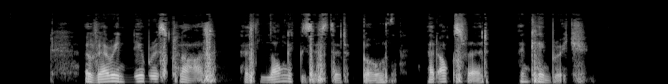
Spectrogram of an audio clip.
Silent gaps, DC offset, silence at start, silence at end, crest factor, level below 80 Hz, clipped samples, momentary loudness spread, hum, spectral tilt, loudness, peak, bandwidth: 5.11-5.16 s; under 0.1%; 0.5 s; 0.85 s; 20 dB; -50 dBFS; under 0.1%; 12 LU; none; -3.5 dB/octave; -19 LUFS; 0 dBFS; 11.5 kHz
